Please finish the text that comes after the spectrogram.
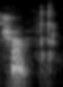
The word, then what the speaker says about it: trough: trout or a trough spelt trout but it's pronounced trough this diagram shows you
